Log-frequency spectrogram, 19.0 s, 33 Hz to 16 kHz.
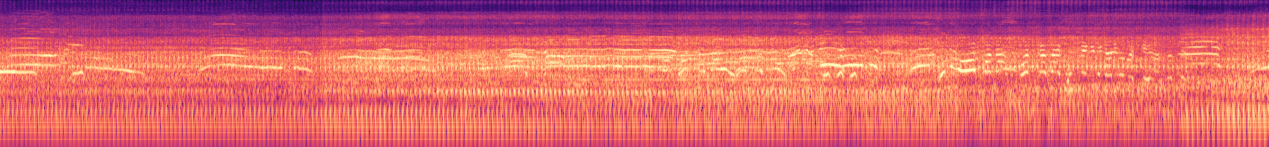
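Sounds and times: diesel power tiller chugging: 0:00.0 - 0:19.0
voices calling out: 0:00.0 - 0:19.0.

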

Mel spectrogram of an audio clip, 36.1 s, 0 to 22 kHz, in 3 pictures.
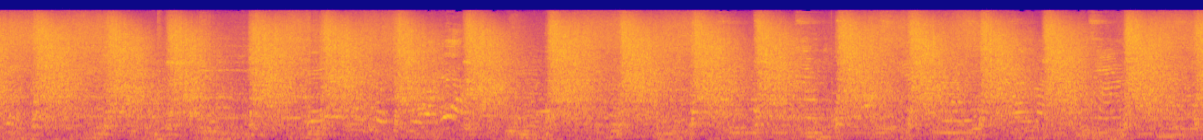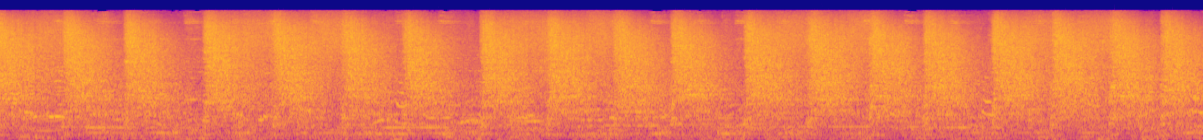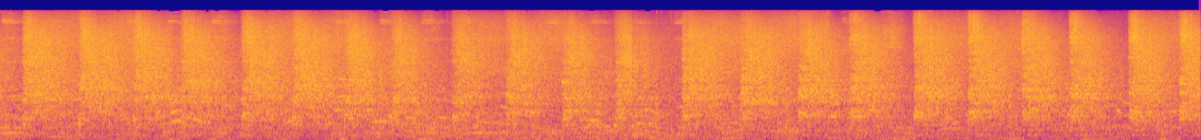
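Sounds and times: steam locomotive chuffing: 0:00.0 - 0:36.0.

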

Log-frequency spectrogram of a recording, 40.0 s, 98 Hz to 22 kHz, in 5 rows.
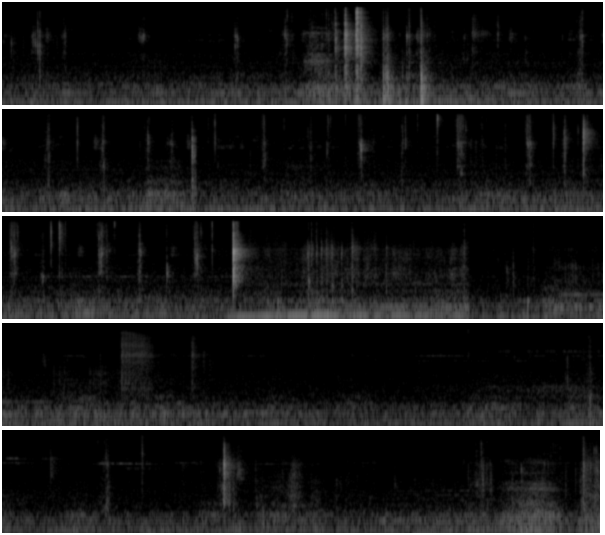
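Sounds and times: slime crackling: 0:07.5 - 0:19.4.

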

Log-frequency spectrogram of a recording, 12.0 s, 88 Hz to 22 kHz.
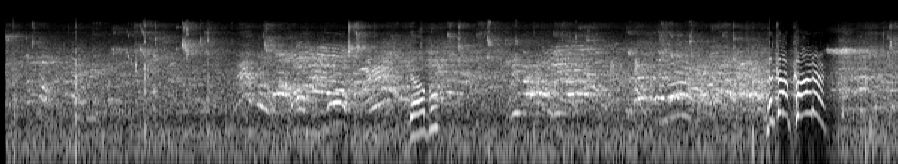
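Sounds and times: spectators' voices and calls: 0:00.1 - 0:11.9.

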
